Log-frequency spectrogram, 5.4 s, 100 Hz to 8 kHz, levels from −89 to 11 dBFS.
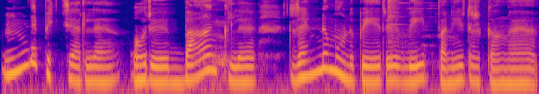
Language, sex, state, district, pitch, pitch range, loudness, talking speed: Tamil, female, Tamil Nadu, Nilgiris, 185 Hz, 180-220 Hz, -18 LUFS, 100 wpm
